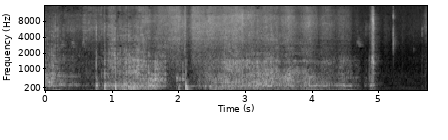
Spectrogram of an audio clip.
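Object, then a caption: Corrugated cardboard box. Fingertips and nails tap and scratch the top and front of a medium, closed, hollow brown corrugated cardboard box resting on a table. A steady papery scratching runs through most of the clip with a hollow low hum, broken by sharp dry taps. It fades to a few light taps near quiet at the end.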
